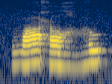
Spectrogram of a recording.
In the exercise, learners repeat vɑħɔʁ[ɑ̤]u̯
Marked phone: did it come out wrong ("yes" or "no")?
no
